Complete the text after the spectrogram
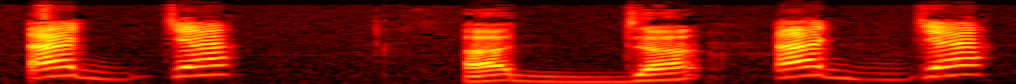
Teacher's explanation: جیم ادا کیږي د ژبې منځ به لوړ تالو ته ورړو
